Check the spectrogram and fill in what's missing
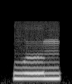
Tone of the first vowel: high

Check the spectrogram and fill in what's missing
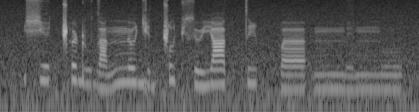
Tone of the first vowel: high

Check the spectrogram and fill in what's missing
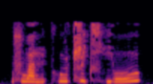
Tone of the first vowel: low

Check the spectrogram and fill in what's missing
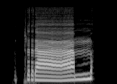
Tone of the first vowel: rising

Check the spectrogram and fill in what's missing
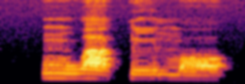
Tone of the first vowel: high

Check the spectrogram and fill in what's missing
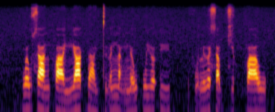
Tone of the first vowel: rising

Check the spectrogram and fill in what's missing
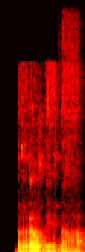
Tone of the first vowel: low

